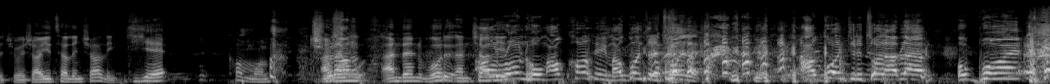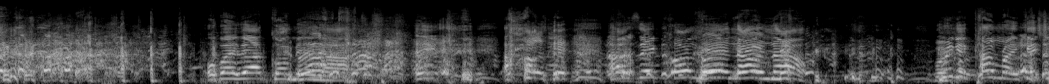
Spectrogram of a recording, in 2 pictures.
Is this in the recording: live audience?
yes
